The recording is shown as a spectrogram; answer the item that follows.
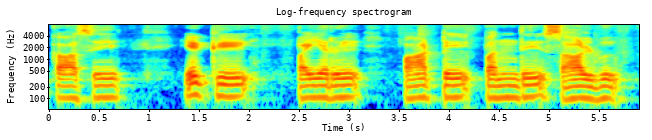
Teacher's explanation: தனக்குரிய ஒரு மாத்திரை அளவிலிருந்து குறைந்து அரை மாத்திரை அளவை ஒலிக்கிறது இவ்வாறு தனக்குரிய ஓசையில் குறைந்து ஒலிக்கக்கூடிய உகரம் குறுகிய உகரம் குறுமை கூட்டல் இயல் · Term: குற்றியல் உகரம்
